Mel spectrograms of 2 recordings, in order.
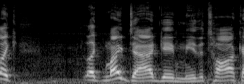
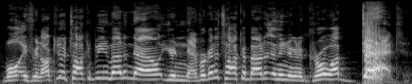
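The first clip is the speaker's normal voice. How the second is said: pushy parent; 6 semitones higher, 6 dB louder, faster than usual. Retold or imitated. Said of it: "it became a matter of, like".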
